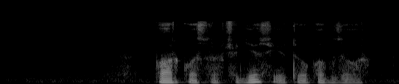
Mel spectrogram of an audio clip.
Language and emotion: Russian, neutral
